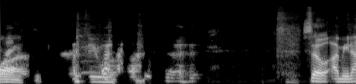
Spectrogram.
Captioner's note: both laughing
